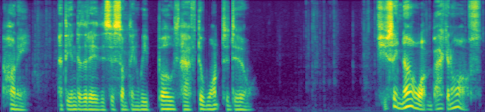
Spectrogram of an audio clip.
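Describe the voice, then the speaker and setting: A devoted husband and cook , acted by a man, speaks in a lowish, slightly husky voice, close and dry on the mic. He is easygoing and gently teasing. His delivery is casual, halting and reassuring, as in a one-sided audio roleplay for a loved one. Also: no echo. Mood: hopeful, tender.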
